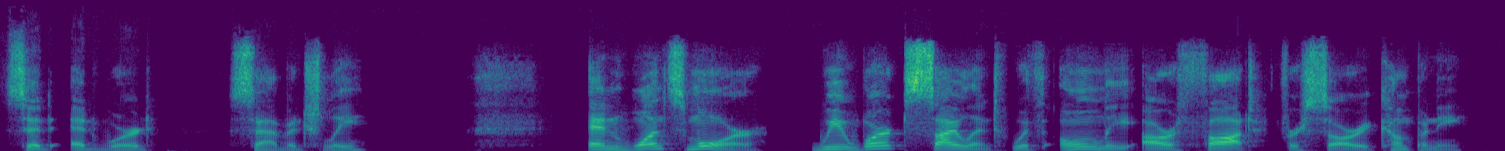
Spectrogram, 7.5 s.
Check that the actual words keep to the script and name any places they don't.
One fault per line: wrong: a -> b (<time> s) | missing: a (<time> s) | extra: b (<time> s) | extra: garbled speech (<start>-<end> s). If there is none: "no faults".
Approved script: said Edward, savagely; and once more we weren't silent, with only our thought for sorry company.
no faults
